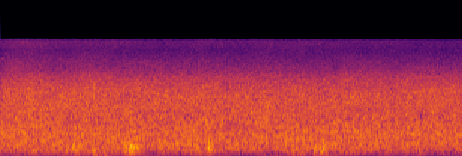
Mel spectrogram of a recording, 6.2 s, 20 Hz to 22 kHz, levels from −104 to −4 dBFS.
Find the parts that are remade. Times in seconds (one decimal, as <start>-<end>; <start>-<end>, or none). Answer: 0.0-6.2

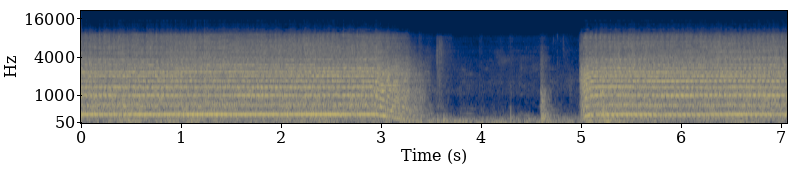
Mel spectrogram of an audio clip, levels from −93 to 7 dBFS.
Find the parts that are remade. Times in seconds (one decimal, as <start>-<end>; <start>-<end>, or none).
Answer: 0.0-1.8; 2.6-4.7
